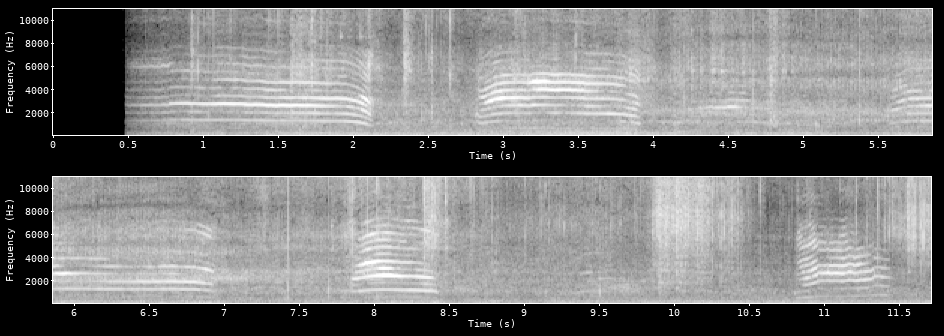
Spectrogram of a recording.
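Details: Small black-and-brown tortoiseshell stray cat in Japan, sitting beside a person and being petted, meows repeatedly: about five clear, drawn-out harmonic meows, some arching and falling, over steady low outdoor rumble and faint voices.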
